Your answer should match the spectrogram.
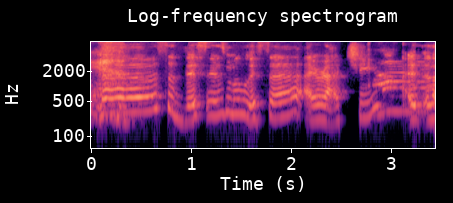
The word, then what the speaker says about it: Ieraci: So this is Melissa Ieraci. Is that how I pronounce it? Hi, everyone. Yes. I don't know. I'm always pronouncing the Italian names wrong, even though. Yes, it's Ieraci.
